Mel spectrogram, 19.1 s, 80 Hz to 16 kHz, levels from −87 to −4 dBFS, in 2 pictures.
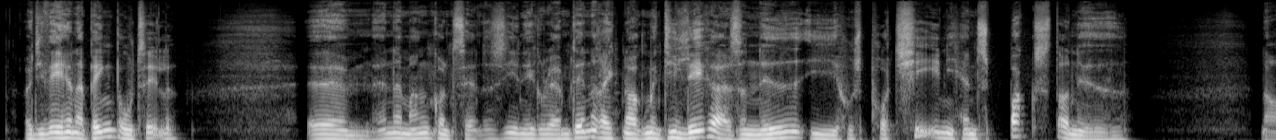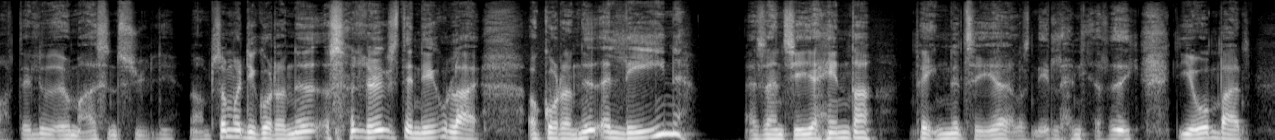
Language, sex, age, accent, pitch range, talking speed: Danish, male, 60-79, native, 110-135 Hz, 230 wpm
